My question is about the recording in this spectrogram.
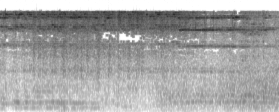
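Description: Malankara liturgical chanting: a voice holding sung notes between chanted phrases, with small bells jingling lightly.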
